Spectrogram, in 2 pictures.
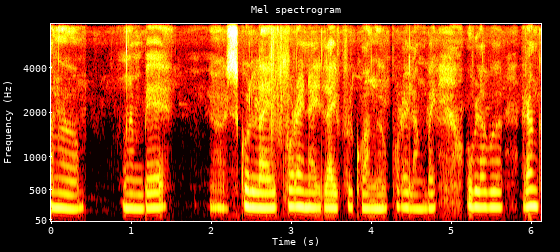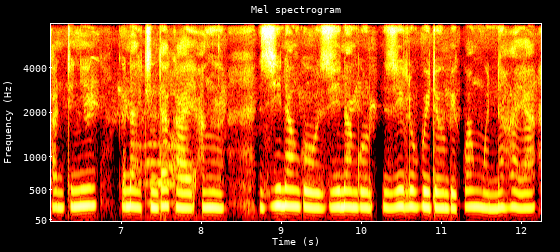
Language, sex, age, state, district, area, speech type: Bodo, female, 18-30, Assam, Baksa, rural, spontaneous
